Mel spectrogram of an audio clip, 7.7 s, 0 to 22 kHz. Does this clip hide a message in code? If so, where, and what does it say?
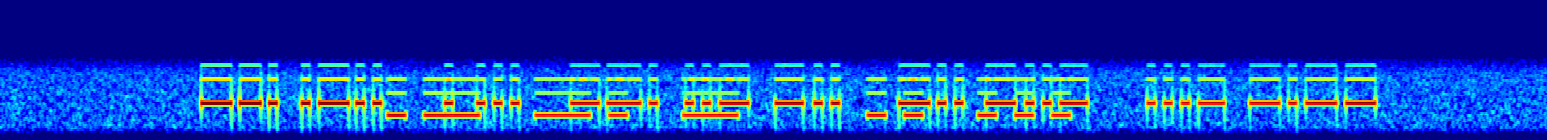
Yes: Morse code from 0.9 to 6.9 s, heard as two keyed tones. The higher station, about 28 wpm, 1080 Hz: GL ES GUD DX VY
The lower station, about 13 wpm, 720 Hz: ANT IS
